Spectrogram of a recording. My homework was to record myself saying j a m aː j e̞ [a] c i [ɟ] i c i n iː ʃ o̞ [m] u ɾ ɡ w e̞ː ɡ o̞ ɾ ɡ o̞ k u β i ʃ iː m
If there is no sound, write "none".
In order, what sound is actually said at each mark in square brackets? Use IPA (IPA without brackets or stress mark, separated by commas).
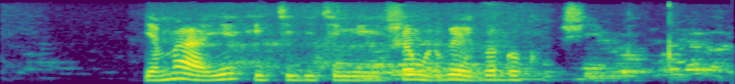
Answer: i, ɟ, m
